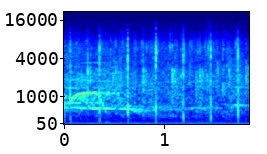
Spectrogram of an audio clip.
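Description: An audience claps steadily for a pastor, a dense wash of many hands with sharper individual claps popping out at an even pace, plus a faint whistle-like tone early on.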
